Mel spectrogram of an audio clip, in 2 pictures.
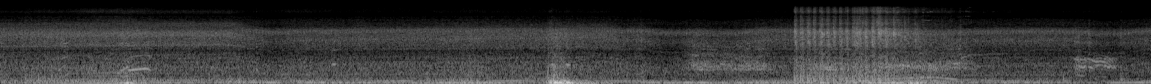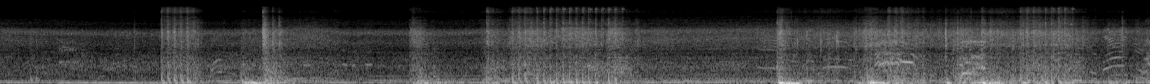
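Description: A large truck's tyres roll over the road.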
